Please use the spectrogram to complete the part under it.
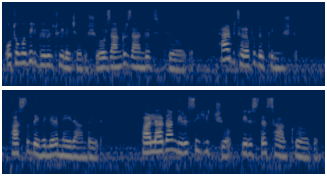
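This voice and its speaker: Woman narrating an audiobook, measured. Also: mid-range voice, a little hiss or hum.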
